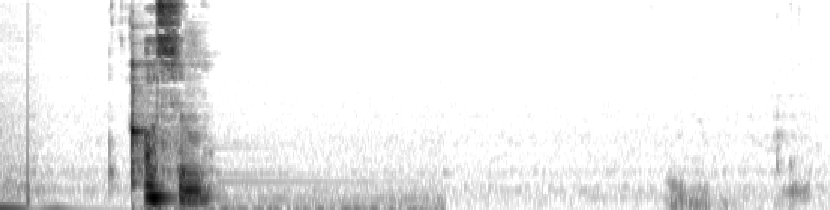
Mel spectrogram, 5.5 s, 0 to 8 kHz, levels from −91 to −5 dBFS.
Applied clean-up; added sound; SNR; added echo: none; Bowed string instrument; 6 dB; none.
